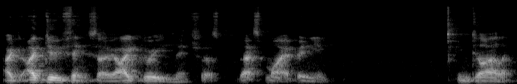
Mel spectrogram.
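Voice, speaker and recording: An English man hosting a casual online political chat, halting and searching for words, with many ums and restarts. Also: very deep voice, lively intonation, fairly bright tone. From England. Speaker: host. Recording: echoey room.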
